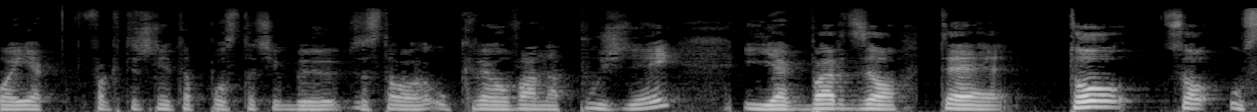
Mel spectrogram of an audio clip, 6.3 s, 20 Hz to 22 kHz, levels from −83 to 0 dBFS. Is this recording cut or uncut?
cut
